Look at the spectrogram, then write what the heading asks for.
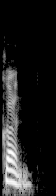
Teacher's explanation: The first syllable, con, it is pronounced softly, almost like kun. Okay? This has a relaxed vowel sound, which is our schwa sound here.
